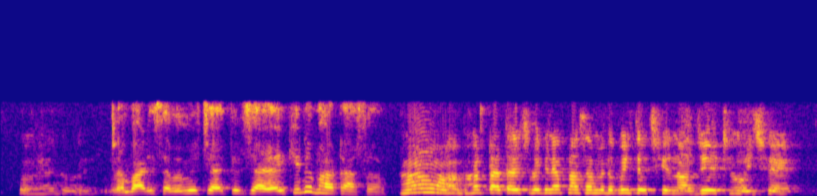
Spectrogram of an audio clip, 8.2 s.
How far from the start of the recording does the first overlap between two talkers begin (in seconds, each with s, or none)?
none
